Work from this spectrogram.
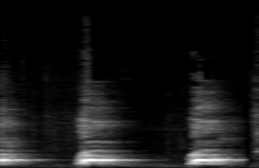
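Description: A dog barks three times in a loud, close, evenly spaced series, with a fourth bark cut off at the end and no voices.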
